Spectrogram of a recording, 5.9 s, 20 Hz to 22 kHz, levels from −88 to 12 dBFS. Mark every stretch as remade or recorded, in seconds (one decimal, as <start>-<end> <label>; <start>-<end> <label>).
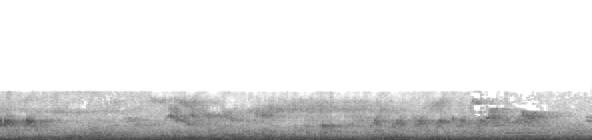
0.0-0.8 remade; 0.8-1.4 recorded; 1.4-4.7 remade; 4.7-5.9 recorded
